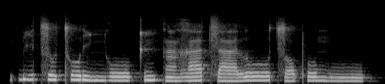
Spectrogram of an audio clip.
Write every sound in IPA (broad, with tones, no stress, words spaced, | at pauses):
ɓi˦t͡sʊ˦tʰo˦ɾi˨ ɲoː˨kʼĩ˦kã˨ ɣa˨˦t͡sa˨ loː˦t͡sɔ˨pʰo˦ muː˨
